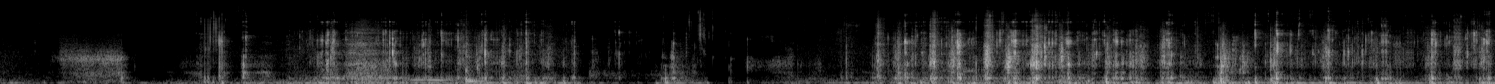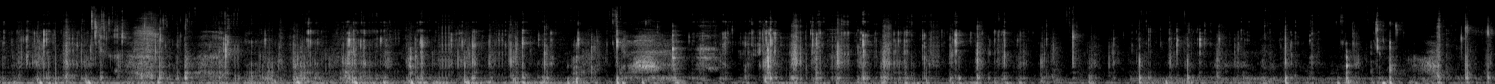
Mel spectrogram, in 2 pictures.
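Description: Close-miked eating sounds: chewing of soft braised potato, fish and rice in spicy sauce, with many quick wet smacks and clicks. It goes briefly quiet twice about six and seven seconds in, then the chewing comes back more strongly.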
